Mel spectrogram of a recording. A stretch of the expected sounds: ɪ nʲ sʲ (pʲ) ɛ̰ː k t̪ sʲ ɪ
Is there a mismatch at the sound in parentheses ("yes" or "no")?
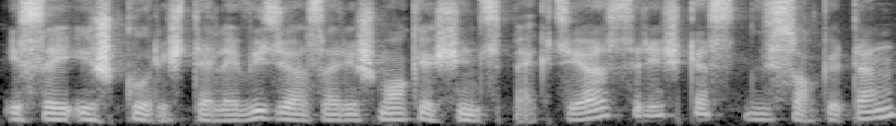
no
